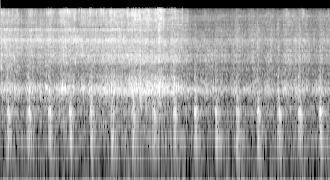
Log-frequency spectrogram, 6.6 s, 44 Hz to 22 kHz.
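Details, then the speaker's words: Breville Barista Pro steaming milk with its thermocoil and four-hole steam tip: steady steam hiss with soft pump pulsing about twice a second; strong, normal steam. "But for about the Barista Express, maybe 5 to 8 seconds, you should hear that paper tear sound. This one I'd probably do 4 or 5."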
